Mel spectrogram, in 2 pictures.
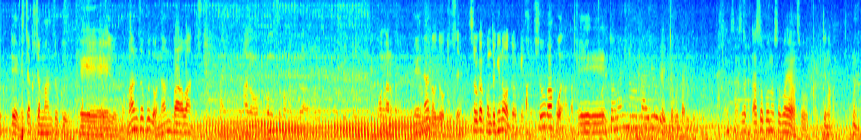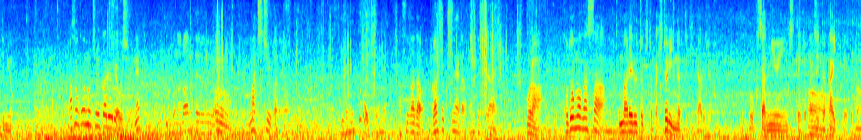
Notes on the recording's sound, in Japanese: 浅草橋駅の北側の神社を巡ります。屋外ロケのためお聞き苦しいところがございますがご勘弁ください。今、浅草橋駅の東口。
